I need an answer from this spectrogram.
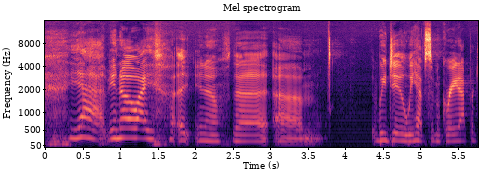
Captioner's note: none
